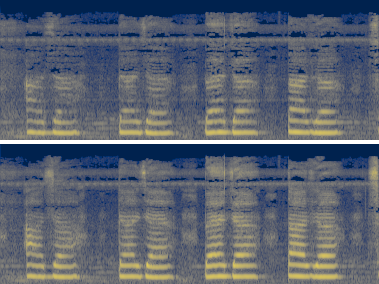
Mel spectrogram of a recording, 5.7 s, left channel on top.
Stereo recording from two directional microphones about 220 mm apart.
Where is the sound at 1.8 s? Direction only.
50° right (ahead or behind).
